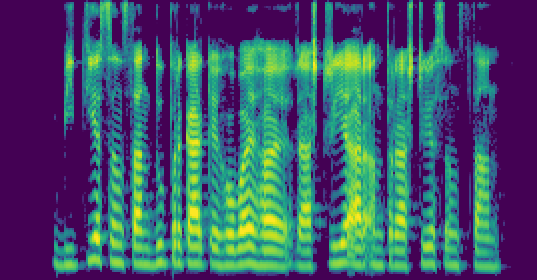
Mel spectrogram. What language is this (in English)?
Magahi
